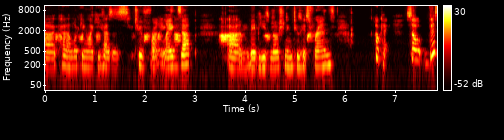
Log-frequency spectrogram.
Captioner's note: narrator voice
